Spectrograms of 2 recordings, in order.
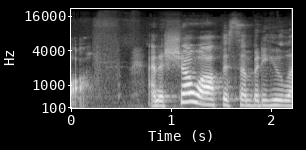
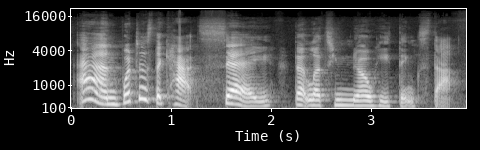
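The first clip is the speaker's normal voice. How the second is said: lively, expressive storybook reading with animal voices; story read aloud to children; 3 semitones higher, 4 dB louder than usual. A narrator's reading. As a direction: read it like a classroom read-aloud, bringing each animal to life. Teacher reads picture book aloud.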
